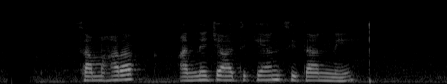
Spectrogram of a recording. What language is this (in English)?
Sinhala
